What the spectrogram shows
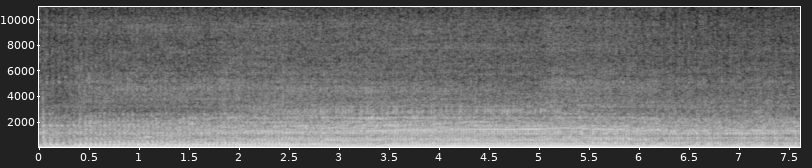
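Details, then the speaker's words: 2024 Yamaha Grizzly 700 SE ATV at startup: steady even low idle thrum with no knocks or misses, settling smoothly; engine runs really nice. "let's go ahead and back it out and we'll see if there's anything we dislike on Startup oh Run's really nice"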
